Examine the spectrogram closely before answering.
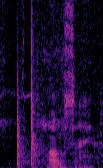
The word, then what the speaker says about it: oxime: रहा हूँ ये डायरेक्ट आ जाते हैं, NOH ऑक्साइम, तो ये आप ध्यान रखना, ऑक्साइम बोलते हैं यार स्पेलिंग, OXIME, ऑक्साइम।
